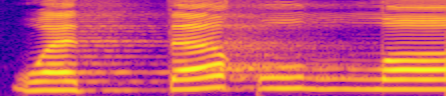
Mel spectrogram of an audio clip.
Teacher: Lam pada lafaz Allah atau lam jalalah dibunyikan secara tafkhim. Karena huruf sebelumnya berbaris dhammah, maka dibacanya tebal.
